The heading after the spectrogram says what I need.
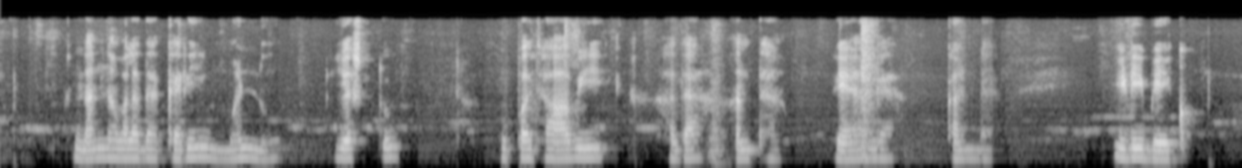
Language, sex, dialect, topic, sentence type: Kannada, male, Northeastern, agriculture, question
